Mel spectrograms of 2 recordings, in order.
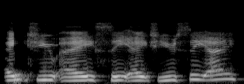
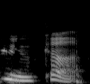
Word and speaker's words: Huachuca: So, in Arizona at Fort Huachuca, and guys, I had to look that up because I would have butchered that because it's spelled Huachuca. I would have so said Huachuca, but it's Oh yeah. Huachuca.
